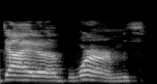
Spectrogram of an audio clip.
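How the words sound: Worms is said with an American English accent. "In American, you would say this as"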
